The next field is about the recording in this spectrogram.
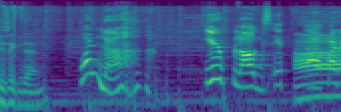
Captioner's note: laughs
